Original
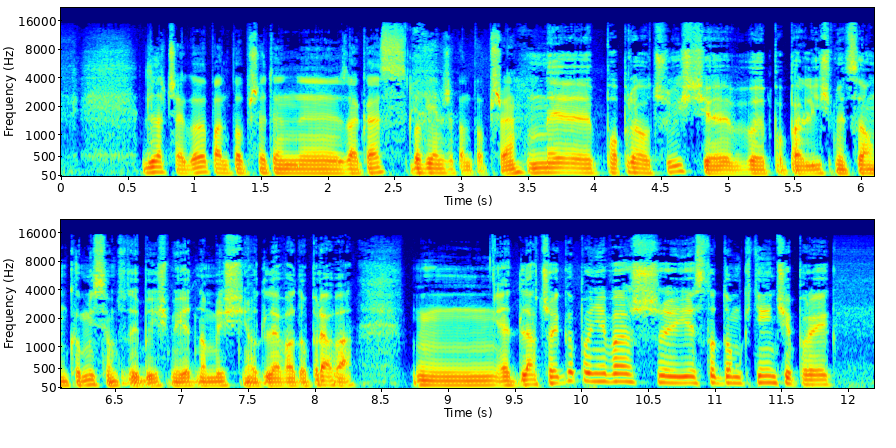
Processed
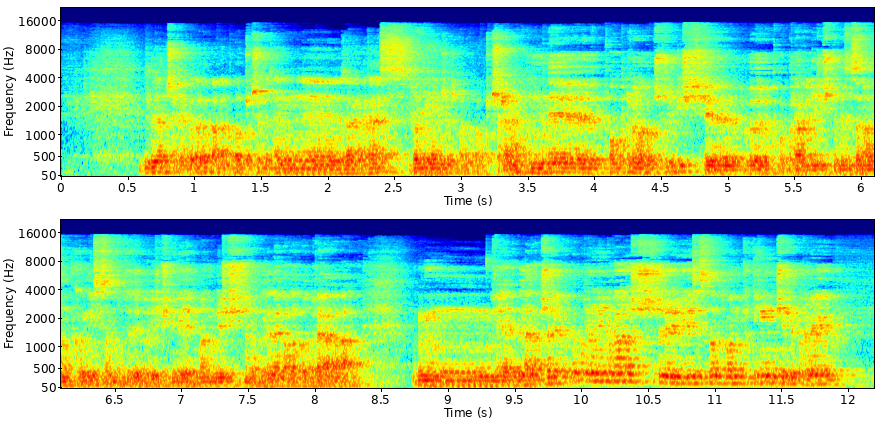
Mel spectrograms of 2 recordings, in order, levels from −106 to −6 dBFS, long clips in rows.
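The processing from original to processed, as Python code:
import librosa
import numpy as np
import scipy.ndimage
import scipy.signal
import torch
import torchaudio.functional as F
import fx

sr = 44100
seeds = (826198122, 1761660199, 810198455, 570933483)

y = fx.local_reverse(x, sr, ms=42.0)
y = fx.rev_double_slope(y, sr, seeds[0], early_s=0.53, late_s=1.5, knee_db=-18, drr_db=-5.0)
y = y * 10.0 ** (4.0 / 20.0)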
